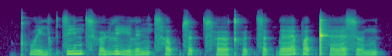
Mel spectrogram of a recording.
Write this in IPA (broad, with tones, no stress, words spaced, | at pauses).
kʷʰiː˨˩ jʊ˨k̚t͡siː˥nt͡sʰɵ˨˥ɥ liː˨˩lɪ˨ŋ t͡sʰɐ˨˥p̚sɵ˨˥t̚t͡sʰœː˨kʰɵ˨t̚ sɐ˨k̚lɛː˨˥ pɐ˨t̚kʰɛː˨˥ sɵ˨˥n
